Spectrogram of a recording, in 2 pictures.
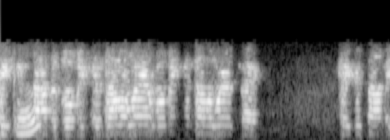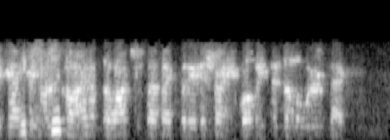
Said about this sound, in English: Does somebody, can somebody mute their phone, whoever that was? I've got somebody yelling in the background.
